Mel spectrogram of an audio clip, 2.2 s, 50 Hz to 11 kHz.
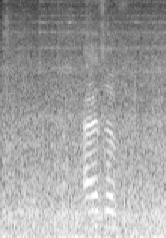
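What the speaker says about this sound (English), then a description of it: "That's the 6 train that's running through Westchester Square." An elevated 6 subway train runs through Westchester Square in the Bronx, a steady broad rumble filling the whole moment while a voice speaks briefly over it.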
